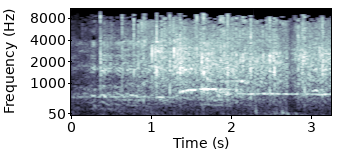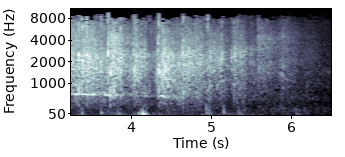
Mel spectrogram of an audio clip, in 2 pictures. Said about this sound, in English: You can clap.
